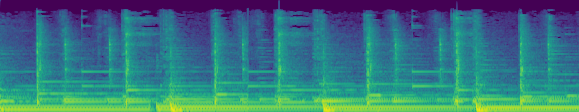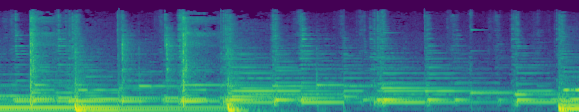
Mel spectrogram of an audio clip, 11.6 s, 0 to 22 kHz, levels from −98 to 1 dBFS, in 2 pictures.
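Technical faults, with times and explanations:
2.47 s, 6.97 s, 9.22 s: audio missing between chunks. At each point roughly a third of a second of sound drops out and the two sides butt together with no gap, a skip that likely comes from losing audio while switching between 2.5 s processing chunks.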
